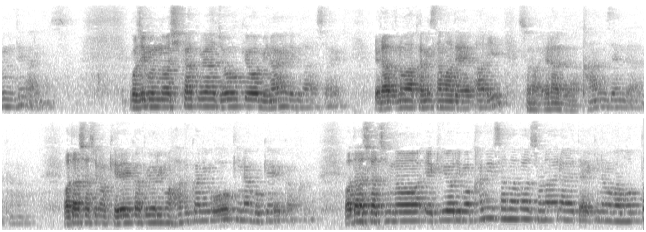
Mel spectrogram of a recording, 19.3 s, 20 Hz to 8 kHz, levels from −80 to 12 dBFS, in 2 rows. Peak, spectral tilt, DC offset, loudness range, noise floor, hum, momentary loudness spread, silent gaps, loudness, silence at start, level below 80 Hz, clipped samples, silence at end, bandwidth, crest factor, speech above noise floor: -2 dBFS; -7 dB/octave; under 0.1%; 5 LU; -49 dBFS; none; 18 LU; none; -20 LUFS; 0 s; -66 dBFS; under 0.1%; 0 s; 7.4 kHz; 20 dB; 29 dB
